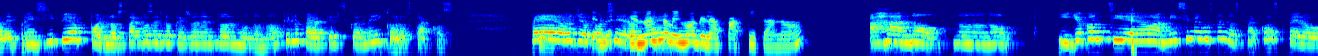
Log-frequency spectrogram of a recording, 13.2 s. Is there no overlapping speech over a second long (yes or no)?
no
